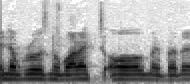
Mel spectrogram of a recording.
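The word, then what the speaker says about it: Nowruz: Navroz is a Persian word meaning beginning of, sometimes pronounced as Navroz or Nairoz or Navroz.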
